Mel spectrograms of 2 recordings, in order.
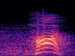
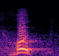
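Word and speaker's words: hot: الأو في الغالب يكون مفتوح فيصبح هات وليست هوت، هات وليست هوت.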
